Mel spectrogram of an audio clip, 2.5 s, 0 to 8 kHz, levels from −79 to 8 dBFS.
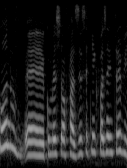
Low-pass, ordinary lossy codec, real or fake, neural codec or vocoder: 7.2 kHz; none; fake; codec, 16 kHz, 4 kbps, X-Codec, WavLM features, trained on Multilingual LibriSpeech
